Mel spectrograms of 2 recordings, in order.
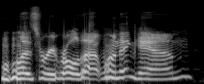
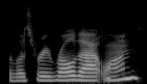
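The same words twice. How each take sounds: First: Loud, higher, laughing through it. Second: Said in the usual way. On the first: Real, not acted. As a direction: laugh as you ask for it.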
